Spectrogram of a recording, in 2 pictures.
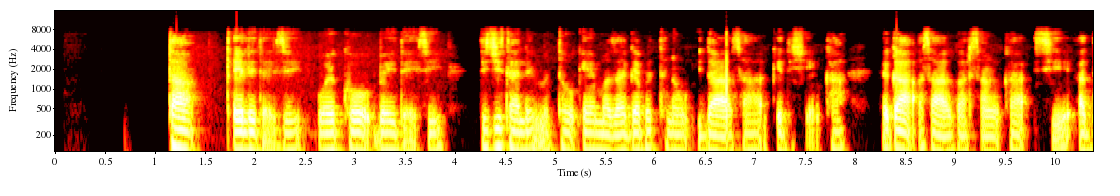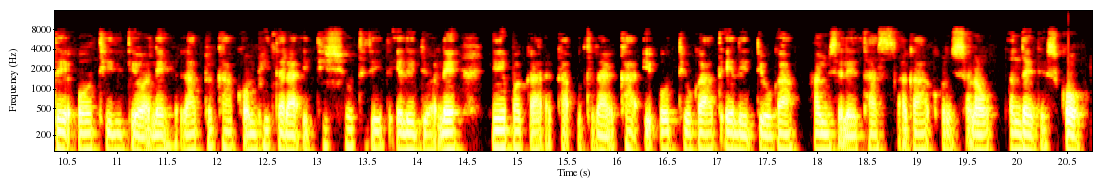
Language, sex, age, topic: Gamo, male, 25-35, government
